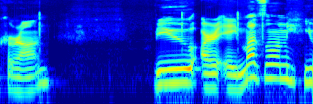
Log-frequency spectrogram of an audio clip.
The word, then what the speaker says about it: Quran: you wanna spell it it's the Qur aan or the kor aan it's pronounced the same Quran you are a Muslim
